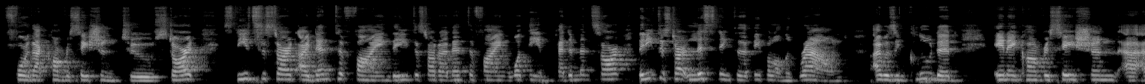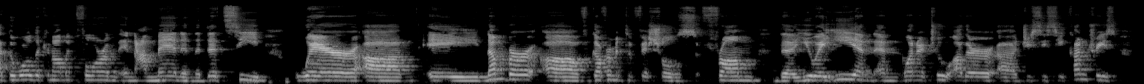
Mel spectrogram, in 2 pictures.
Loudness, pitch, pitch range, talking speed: -24 LUFS, 200 Hz, 180-220 Hz, 175 wpm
